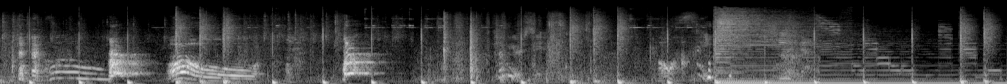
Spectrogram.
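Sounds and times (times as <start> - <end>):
dog yelping: 1.0 - 4.7, 5.7 - 7.2
dog barking harshly: 1.1 - 1.8, 3.4 - 4.0.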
